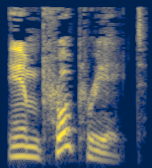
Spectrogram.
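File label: "impropriate", British English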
